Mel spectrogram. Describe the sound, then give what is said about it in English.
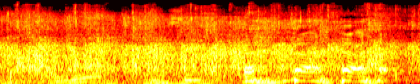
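Audience applause with dense, steady clapping at the opening of a talk session, continuing unbroken throughout while voices talk and call out over it. “Clap it up, y'all.”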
